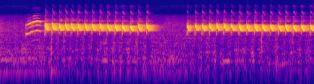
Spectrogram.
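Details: Kapas tembak, the common iora, delivering long master-song bursts: a short rising whistled slur, then rapid dense repeated buzzy notes, a pause, and another fast string of tight, shot-like notes.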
